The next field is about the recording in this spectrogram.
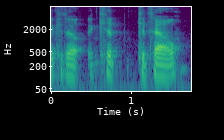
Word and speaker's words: Kittel: You know, because he's second to Kittel in the green jersey. – Rhymes with Skittle.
